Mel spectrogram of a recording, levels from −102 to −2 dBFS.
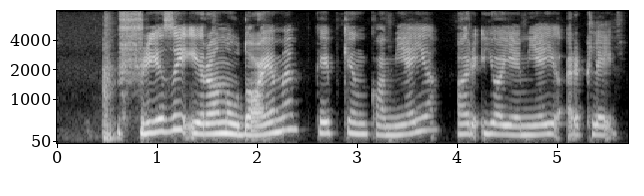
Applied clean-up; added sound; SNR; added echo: none; none; none; none.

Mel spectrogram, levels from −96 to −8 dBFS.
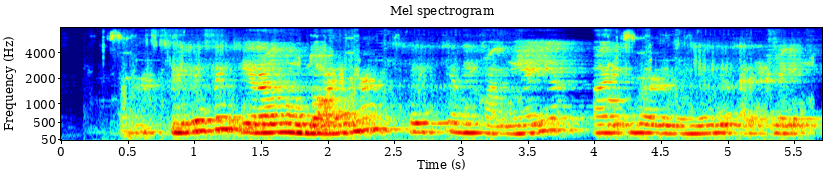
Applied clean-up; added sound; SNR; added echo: neural separator model SepFormer DNS4.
